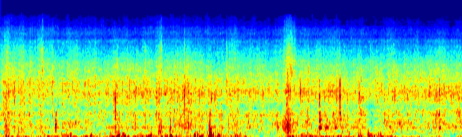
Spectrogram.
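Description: Bicycle tyres crunching over a gravel road, with many small crackles and wind rumbling on the microphone.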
